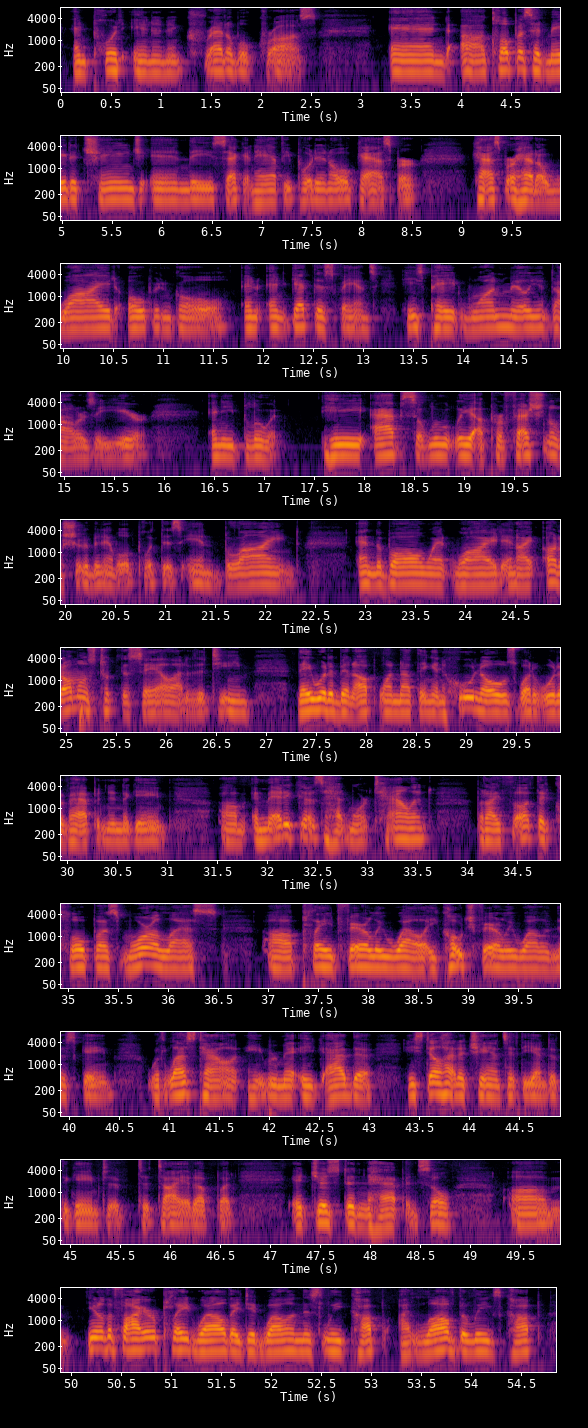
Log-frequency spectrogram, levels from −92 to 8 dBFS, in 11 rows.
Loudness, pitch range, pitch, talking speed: -26 LUFS, 130-145 Hz, 135 Hz, 175 wpm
